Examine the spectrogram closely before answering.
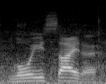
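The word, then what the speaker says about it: Loisaida: is avenue c it's co named loy cida avenue and uh this is how the puerto ricans used to pronounce it louis cider so they called it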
